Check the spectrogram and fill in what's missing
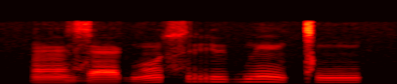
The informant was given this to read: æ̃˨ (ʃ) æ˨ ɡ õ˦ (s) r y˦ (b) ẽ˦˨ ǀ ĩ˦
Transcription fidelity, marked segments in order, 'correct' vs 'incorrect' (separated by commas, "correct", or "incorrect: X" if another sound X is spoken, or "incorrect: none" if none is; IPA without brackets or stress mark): incorrect: z, correct, correct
